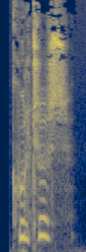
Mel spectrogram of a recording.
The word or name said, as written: kultus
